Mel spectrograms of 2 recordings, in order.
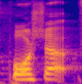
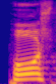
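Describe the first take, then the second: First: Porsche said as POR-shuh; two-syllable Porsche. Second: Porsche said as PORSH; one-syllable Porsche. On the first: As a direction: sound a final uh in Porsche. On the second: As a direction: stop Porsche on the sh. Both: Shown as a demonstration.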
